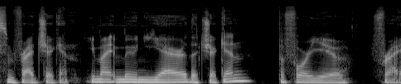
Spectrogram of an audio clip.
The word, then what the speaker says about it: meunière: It looks like the word manure, and it might actually mean that as well. Might mean the same thing, but it's actually called, or it's pronounced meunière.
